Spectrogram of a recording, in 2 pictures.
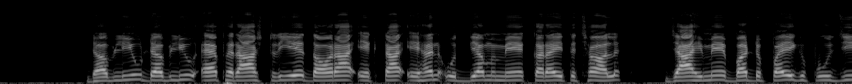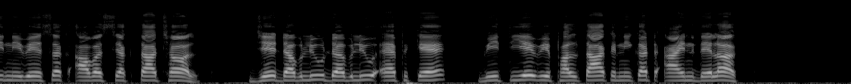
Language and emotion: Maithili, neutral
